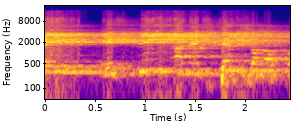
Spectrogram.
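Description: A choir of voices singing loudly together.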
